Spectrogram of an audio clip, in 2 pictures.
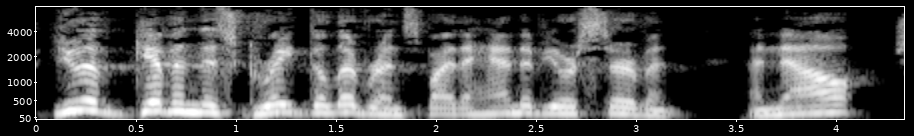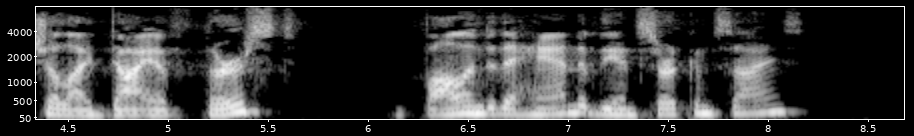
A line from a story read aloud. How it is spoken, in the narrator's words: he became very thirsty, and so he cried out to the Lord, and he said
